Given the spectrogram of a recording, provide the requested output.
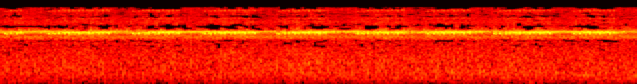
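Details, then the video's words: Insect calling in a nature soundscape: a steady, high-pitched continuous trill holding one pitch, with gentle pulsing in loudness about once a second and a faint higher overtone band above. "Sound · Nature Sound of nature sounds scenery L · insect"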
